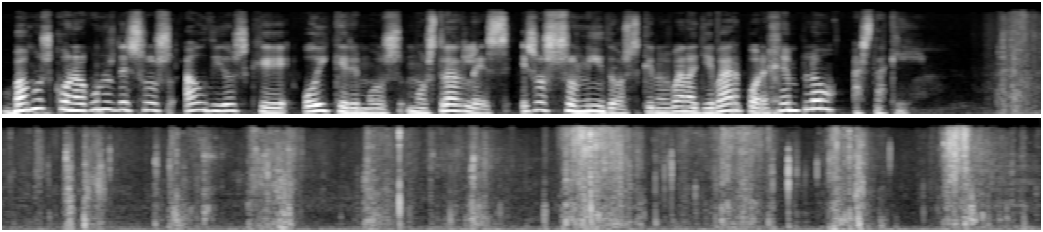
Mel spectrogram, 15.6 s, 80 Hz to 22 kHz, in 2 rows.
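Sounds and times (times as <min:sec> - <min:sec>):
speech: 0:00.0 - 0:07.0
footsteps on gravel and earth on a walk at a winery: 0:07.4 - 0:15.5.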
